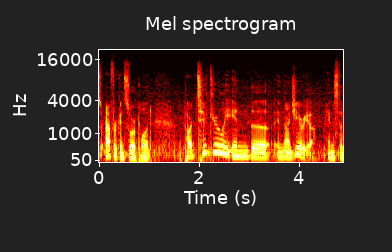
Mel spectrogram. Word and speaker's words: Niger: It's an African sauropod, particularly in Nigeria.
